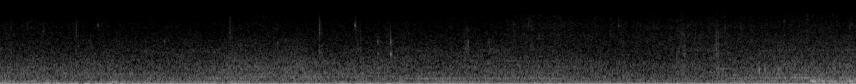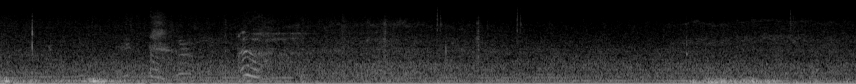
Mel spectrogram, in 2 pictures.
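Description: Steady rain falls throughout a scene in the video game Heavy Rain, a constant soft hiss of drops with some wind and faint low rumbles, and no talking.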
